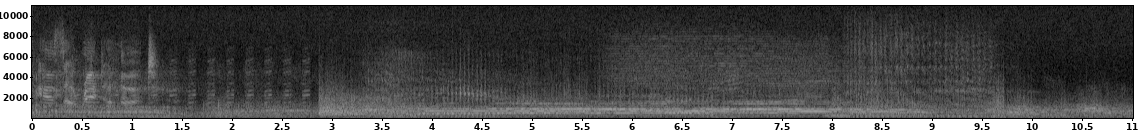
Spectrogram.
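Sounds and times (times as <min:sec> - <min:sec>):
rush of noise: 0:00.0 - 0:11.0.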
